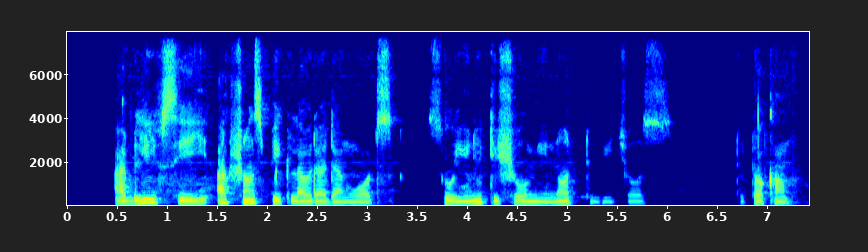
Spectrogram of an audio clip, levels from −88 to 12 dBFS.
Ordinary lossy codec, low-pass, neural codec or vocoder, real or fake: none; none; none; real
